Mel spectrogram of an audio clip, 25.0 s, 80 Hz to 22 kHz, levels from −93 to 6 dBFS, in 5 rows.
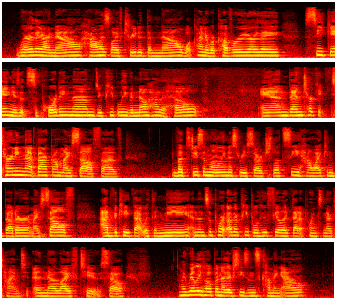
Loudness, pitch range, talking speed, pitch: -23 LUFS, 185-210 Hz, 190 wpm, 195 Hz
